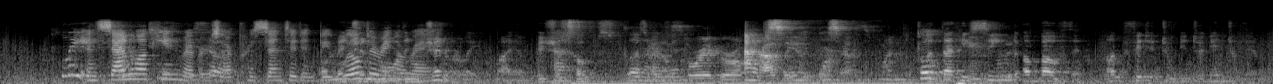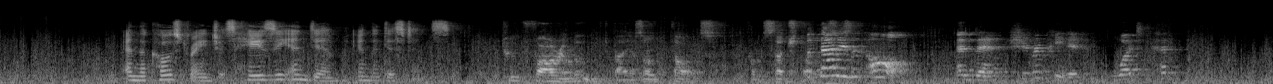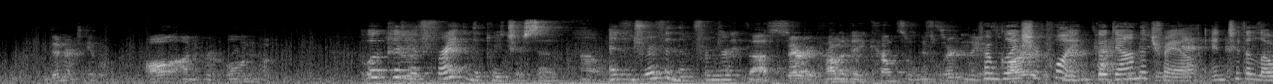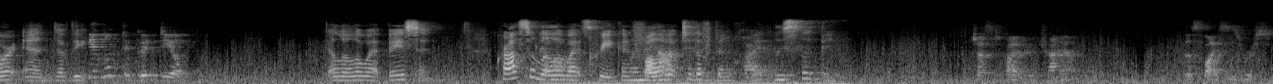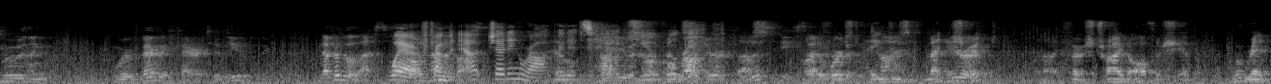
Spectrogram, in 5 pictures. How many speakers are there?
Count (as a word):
five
